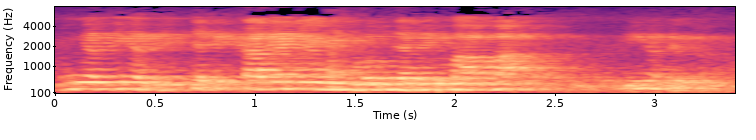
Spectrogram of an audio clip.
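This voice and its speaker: A woman religious teacher giving a chatty study lecture to women, teasing and joking as she goes, and reading Arabic text slowly before explaining it. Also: fairly high pitch, steady tone, slight background noise. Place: large echoey hall at a boarding school. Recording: very echoey, distant, muffled.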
